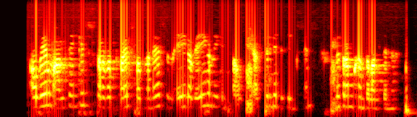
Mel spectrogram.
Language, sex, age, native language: Icelandic, female, 30-39, Icelandic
